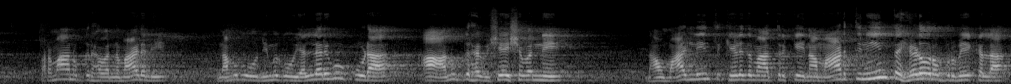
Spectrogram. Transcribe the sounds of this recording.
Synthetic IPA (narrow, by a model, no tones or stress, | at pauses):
pɐ̰ɾɐmaːnuɡɾɐɦɐʋɐnːɐmaːɽɐli | nɐmɐɡunimɐɡuɛlːɐɾiɡuːkuːɽɐaːɐnuɡɾɐɦɐʋiʃɛːʃɐʋɐnːe | naːʋumaːɽliɐnt̪ɐke̞ːɭid̪ɐmaːt̪ɾɐkːe̞naːʋumaːɽt̪iːniɐnt̪ɐɦeːɭoːɾobːɐɾubeːkɐlːɐ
